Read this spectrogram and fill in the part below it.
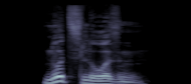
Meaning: inflection of nutzlos: 1. strong genitive masculine/neuter singular 2. weak/mixed genitive/dative all-gender singular 3. strong/weak/mixed accusative masculine singular 4. strong dative plural
- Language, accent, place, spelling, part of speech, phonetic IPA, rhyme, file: German, Germany, Berlin, nutzlosen, adjective, [ˈnʊt͡sloːzn̩], -ʊt͡sloːzn̩, De-nutzlosen.ogg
